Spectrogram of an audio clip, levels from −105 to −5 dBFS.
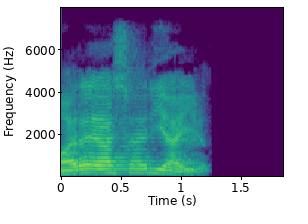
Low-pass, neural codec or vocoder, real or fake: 7.2 kHz; vocoder, 44.1 kHz, 128 mel bands every 256 samples, BigVGAN v2; fake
